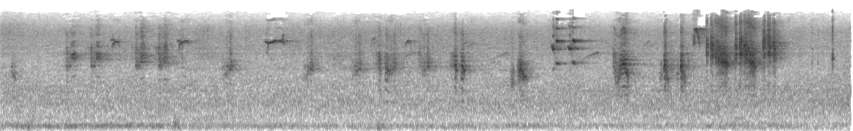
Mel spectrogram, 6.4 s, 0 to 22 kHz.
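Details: Oriental reed warbler singing in May 2012 at Saitama Sakurasou Park, Japan: loud, harsh, grating chatters, short notes repeated rapidly in uneven bursts, getting louder and busier toward the end.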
